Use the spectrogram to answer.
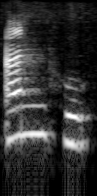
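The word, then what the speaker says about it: عنه: Ada di ayat 11 itu wa ma yughni anhu. Anhu itu ada nun mati bertemu dengan ha besar ya. Wa ma yughni anhu maluhu. Jadi dibacanya nunnya itu jelas dan enggak dipanjangkan. Bukan anhu tapi anhu maluhu anhu.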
